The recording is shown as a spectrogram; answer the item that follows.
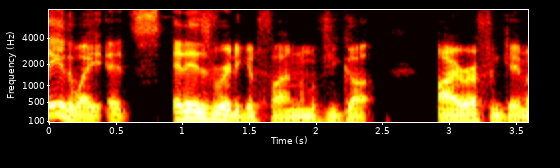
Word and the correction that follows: Arya: of Thrones, Ira Stark, is that the right way to pronounce it? – Arya, yeah.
